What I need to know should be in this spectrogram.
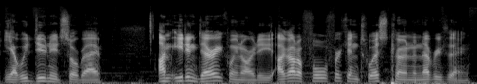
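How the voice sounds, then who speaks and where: A man's voice: medium pitch, fast, soft background music. A young man reading a visual novel aloud on a live stream, joking with his chat between lines. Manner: animated, jokey, chatting to viewers between lines.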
